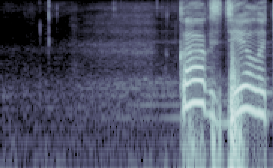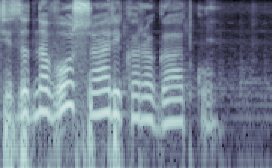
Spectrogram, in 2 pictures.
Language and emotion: Russian, sad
